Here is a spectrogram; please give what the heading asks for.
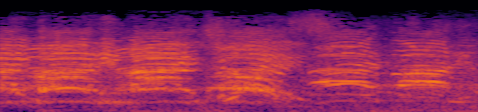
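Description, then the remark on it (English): A large protest crowd chants in unison, loud overlapping voices rising and falling in short rhythmic phrases, with brief dips between repetitions. “Is it marches and posters and chanting?”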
